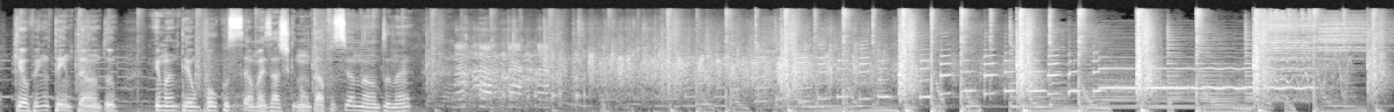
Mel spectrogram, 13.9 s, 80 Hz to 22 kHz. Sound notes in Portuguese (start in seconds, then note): 4.4 risadas; 5.8 aplausos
